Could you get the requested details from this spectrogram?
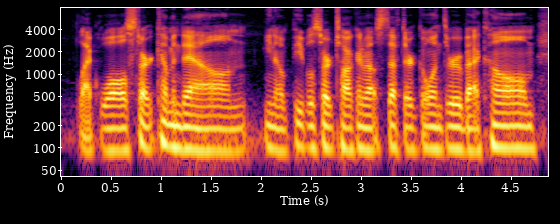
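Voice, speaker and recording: A man with an American accent speaks at a moderate pace in a very deep, low voice with flat, monotone intonation, captured in a very clean recording with a silent background. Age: 30s. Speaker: church tech director and online trainer. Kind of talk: casual chat.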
